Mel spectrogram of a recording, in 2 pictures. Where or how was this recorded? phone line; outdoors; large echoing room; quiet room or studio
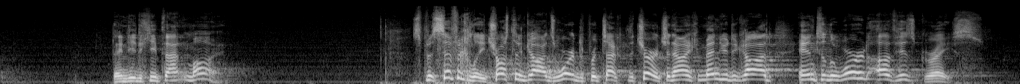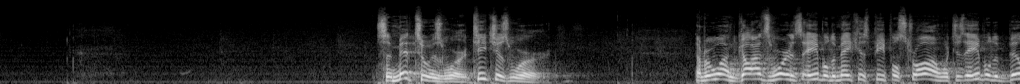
large echoing room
